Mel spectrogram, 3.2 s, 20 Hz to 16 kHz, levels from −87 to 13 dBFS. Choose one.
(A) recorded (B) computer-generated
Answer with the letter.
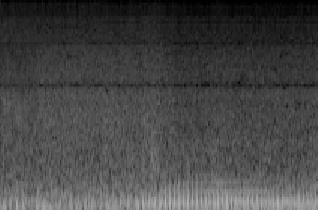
A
